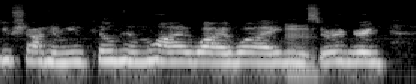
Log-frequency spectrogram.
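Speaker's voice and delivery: put-on sobbing, horrified, terrified, tearful and pleading. Retelling what the wife said after police shot her husband: imitating a screaming, crying wife. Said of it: "His wife is screaming and crying and terrified".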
